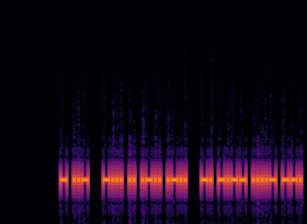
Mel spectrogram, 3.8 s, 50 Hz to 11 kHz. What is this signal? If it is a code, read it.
Morse code, heard as a keyed tone, about 46 wpm, 700 Hz. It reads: TU BILL NY4G
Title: K1USN SST QSO Practice - 45wpm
